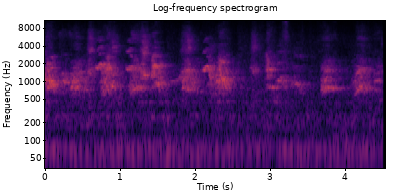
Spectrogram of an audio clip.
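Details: Female silver dapple long-haired miniature dachshund puppy born in 2018, yapping in short high barks about every half second, some with a whining edge, in a quiet room.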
